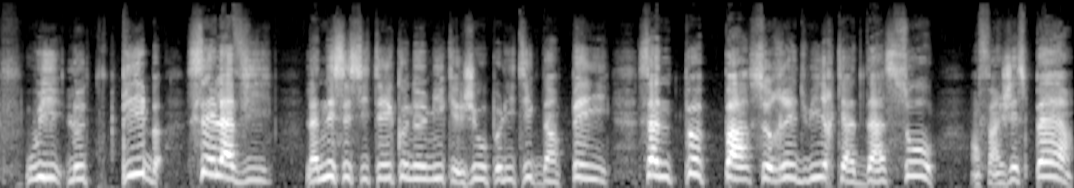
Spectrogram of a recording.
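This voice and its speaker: A woman's high, bright and sharp voice, theatrical in tone, at a very slow pace. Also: ordinary pitch variation. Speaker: political commentator. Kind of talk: opinion monologue. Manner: professorial.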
